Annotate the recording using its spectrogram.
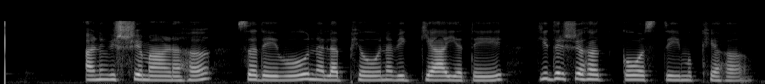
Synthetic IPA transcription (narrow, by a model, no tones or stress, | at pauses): ɐnuʋiʃjɐmaːɳɐɦɐ̆ | sɐd̪eːʋoːnɐlɐbʱjoːnɐʋiɡjaːjɐt̪eː | kid̪ɾʃɐɦɐkoːst̪imukʰjɐɦɐ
